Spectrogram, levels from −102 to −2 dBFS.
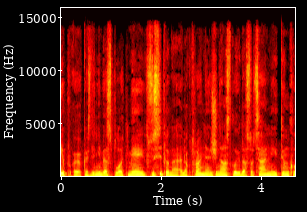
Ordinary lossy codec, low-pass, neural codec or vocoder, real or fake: AAC, 48 kbps; 14.4 kHz; vocoder, 48 kHz, 128 mel bands, Vocos; fake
